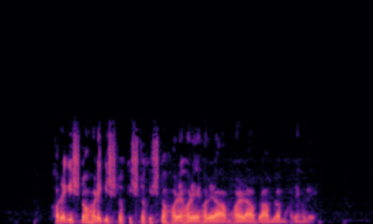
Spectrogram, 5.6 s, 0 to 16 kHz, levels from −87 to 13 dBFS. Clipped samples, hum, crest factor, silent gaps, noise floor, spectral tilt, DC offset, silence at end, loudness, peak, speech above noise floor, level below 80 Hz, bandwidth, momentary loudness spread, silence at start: under 0.1%; none; 16 dB; none; -67 dBFS; -6.5 dB/octave; under 0.1%; 0.9 s; -16 LUFS; -2 dBFS; 51 dB; -60 dBFS; 7 kHz; 15 LU; 0.8 s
